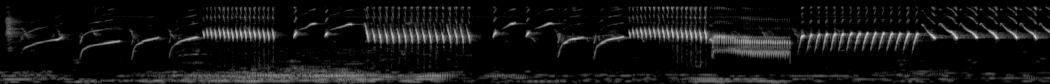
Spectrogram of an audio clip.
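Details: Domestic canary singing loudly and persistently, used as a lure song to spur young, untrained canaries; rising whistled notes alternate with bright buzzy trills and rapid metallic rattles, over a low murmuring background in the first half.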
